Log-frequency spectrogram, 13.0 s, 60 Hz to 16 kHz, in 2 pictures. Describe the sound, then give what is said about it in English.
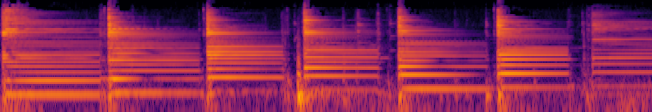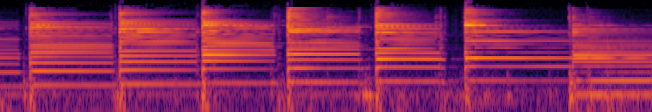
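Thirteen plucked, string-like notes, one per second, each decaying after its attack, play a rising scale built from overtones 12 through 24 of a string. The steps shrink and the run ends on the octave. “I will play you the scale that you would get if you chop the string up into 12 parts. For overtones 12 through 24, it sounds like this.”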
